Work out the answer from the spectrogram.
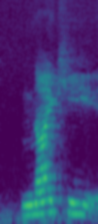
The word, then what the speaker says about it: Nike: And we have the word Nike. Nike. Some people also say Nike, but Nike is also one of the pronunciations of this word.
